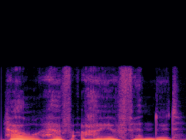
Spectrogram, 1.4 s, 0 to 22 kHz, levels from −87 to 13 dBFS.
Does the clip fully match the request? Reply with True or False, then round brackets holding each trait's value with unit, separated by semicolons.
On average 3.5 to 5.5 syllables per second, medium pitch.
False (5.1 syllables/s; 130 Hz)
